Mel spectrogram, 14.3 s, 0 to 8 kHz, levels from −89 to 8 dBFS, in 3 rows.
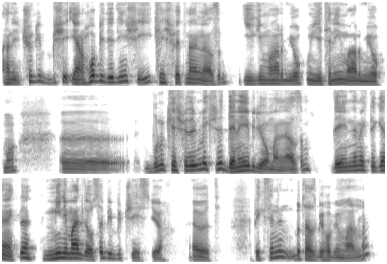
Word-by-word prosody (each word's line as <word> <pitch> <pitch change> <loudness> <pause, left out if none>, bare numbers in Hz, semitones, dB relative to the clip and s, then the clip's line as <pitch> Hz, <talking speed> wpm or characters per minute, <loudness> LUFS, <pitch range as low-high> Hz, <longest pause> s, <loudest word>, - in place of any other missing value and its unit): Hani, 125 -2 -2
çünkü 180 -8 -5
bir - - -8
şey - - 0
yani, 125 -2 +2
hobi 190 -2 +4
dediğin 160 +3 +3
şeyi 160 -3 -4
keşfetmen 140 -4 -1
lazım. 95 +10 -2 0.2
İlgin 110 +1 -3
var 115 +1 0
mı, 110 -1 -3
yok 115 +1 -3
mu? 115 - -3
Yeteneğin 110 +4 -1
var 105 0 +3
mı, 100 -1 -1
yok 95 +4 -3
mu? 130 +2 -6 0.5
Eee, 110 - -2 1.0
bunu 135 +11 0
keşfedebilmek 160 +5 +4
için 195 +1 0
de 200 - +1
deneyebiliyor 135 -2 +5
olman 85 -2 -2
lazım. 125 - -3 0.3
Deneyimlemek 145 +5 +2
de 145 - 0
genellikle 155 +3 +3
minimal 160 +3 +5
de 120 - +2
olsa 140 +10 0
bir 155 -2 -3
bütçe 140 -10 -8
istiyor. - - -5 0.4
Evet. - - 0 0.5
Peki 125 -1 -5
senin 190 +4 -2
bu 130 - -1
tarz 100 -6 +1
bir 100 - -1
hobin 90 -3 -3
var 80 -1 -1
mı? 290 - -8
130 Hz, 190 wpm, -23 LUFS, 110-160 Hz, 1.0 s, deneyebiliyor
